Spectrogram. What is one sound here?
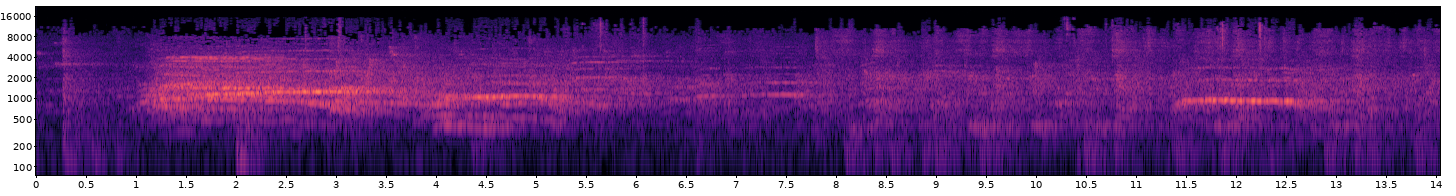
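A crowd cheers loudly in an echoing hall.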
